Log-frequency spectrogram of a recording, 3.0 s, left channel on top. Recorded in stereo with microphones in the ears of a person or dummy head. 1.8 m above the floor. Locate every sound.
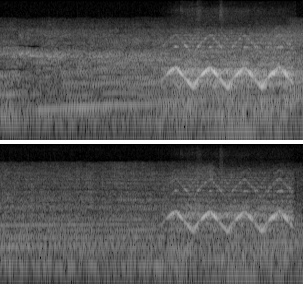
1.6 s a siren: 25° left (ahead or behind); by 3.0 s 15° left (ahead or behind)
